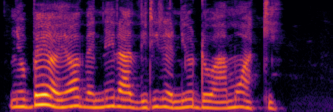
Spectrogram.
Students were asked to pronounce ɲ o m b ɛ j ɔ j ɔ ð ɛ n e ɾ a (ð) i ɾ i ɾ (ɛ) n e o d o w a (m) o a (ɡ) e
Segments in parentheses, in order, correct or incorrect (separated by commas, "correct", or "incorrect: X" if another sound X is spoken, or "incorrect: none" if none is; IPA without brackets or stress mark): correct, correct, correct, incorrect: k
